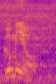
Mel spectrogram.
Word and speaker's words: Gumiho: It's G-M-I. G-U-M-I-H-O. – Oh, Gumiho. – Yes. Gumiho. But they say it's a KG sound at the beginning, so I'm not sure how to do that.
